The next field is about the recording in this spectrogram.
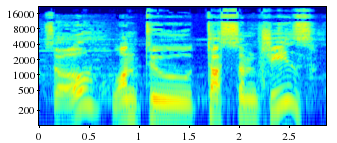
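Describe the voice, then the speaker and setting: A flirtatious Frankish bon vivant in a game cutscene. His fairly high voice swings up and down with theatrical, teasing charm. Soft music sits behind him. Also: very animated, very slow, full character voice. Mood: playful. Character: playful, flirtatious, pleasure-loving Frankish man. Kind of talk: dramatic video game cutscene acting. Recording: music under the voice.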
